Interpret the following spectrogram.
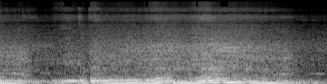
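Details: Honda K20A2 Type S swapped into EK Civic, first start after fixing a mix-up and rotten fuel line: catches cleanly, revs up and down smoothly with even steady note, no knocks; normal start.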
